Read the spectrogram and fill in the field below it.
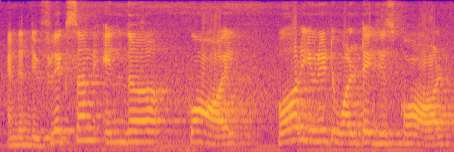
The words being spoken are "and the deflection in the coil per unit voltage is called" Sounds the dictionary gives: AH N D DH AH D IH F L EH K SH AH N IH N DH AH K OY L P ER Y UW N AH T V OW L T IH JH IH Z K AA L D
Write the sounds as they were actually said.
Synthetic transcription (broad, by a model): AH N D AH D IH F L EH K SH AH N IH N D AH K OY L P ER Y UW N AH T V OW L T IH JH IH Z K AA L D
